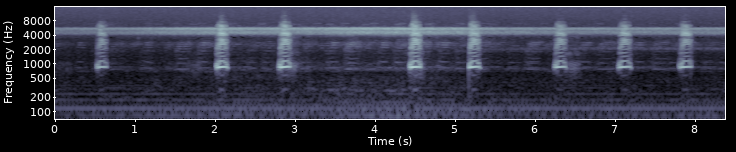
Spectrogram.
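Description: A green tree frog gives short, nasal, honking calls, repeated roughly once a second over a steady insect drone.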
